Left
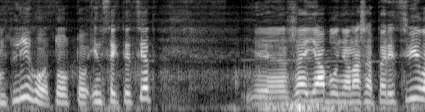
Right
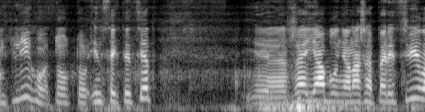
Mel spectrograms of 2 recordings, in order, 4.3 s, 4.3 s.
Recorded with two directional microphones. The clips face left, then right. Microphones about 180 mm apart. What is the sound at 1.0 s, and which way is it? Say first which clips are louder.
Speech: left 2 dB; 10° left (ahead or behind).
